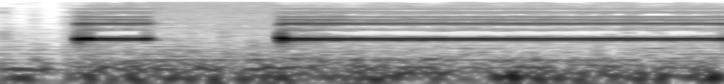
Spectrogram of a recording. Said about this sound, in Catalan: És una implantació, això de les alertes dels telèfons mòbils, que en alguns llocs com Corea del Sud, en països asiàtics, està molt normalitzat. Aquí a Catalunya, els mòbils també estan preparats per rebre'ls. L'alarma sonarà així.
